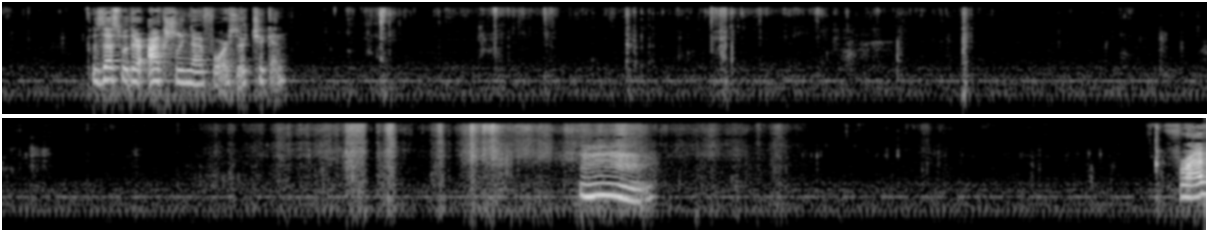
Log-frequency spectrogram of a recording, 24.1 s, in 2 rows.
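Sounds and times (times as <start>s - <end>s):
chewing crispy fried chicken: 3.1s - 9.7s, 10.6s - 15.1s, 19.6s - 23.8s.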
